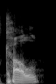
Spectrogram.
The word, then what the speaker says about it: Kull: Today, we are looking at the Vocaloid Kull, who I'm pronouncing as Kull because it is short for culture, so Kull.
